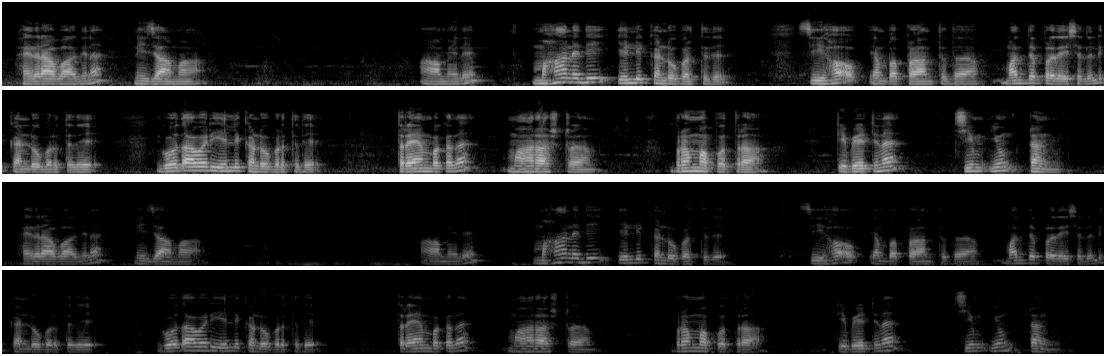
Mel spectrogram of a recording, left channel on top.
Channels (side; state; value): right; quieter; 11.7 dB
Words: ಹೈದರಾಬಾದಿನ ನಿಜಾಮ. ಆಮೇಲೆ ಮಹಾನದಿ ಎಲ್ಲಿ ಕಂಡುಬರುತ್ತದೆ? ಸಿಹಾವ್ ಎಂಬ ಪ್ರಾಂತದ ಮಧ್ಯಪ್ರದೇಶದಲ್ಲಿ ಕಂಡುಬರುತ್ತದೆ. ಗೋದಾವರಿ ಎಲ್ಲಿ ಕಂಡುಬರುತ್ತದೆ? ತ್ರಯಂಬಕದ ಮಹಾರಾಷ್ಟ್ರ. ಬ್ರಹ್ಮಪುತ್ರ ಟಿಬೆಟಿನ ಚಿಮ್ಯುಂಗ್ಟಂಗ್.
